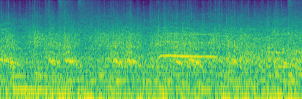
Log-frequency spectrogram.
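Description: Background music mixed with a football stadium crowd cheering and shouting.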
